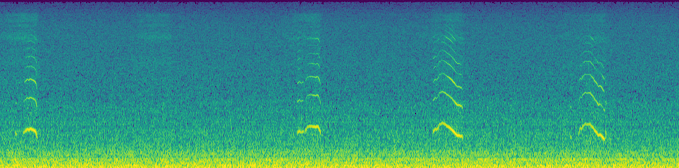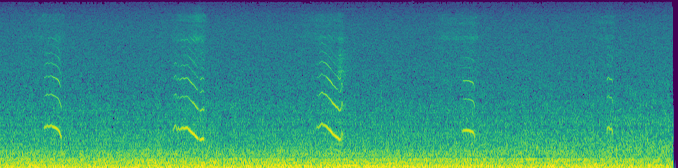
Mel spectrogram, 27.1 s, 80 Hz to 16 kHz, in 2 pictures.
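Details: Kitten snoring with soft, high, squeaky whistles on each breath, about 21 breaths a minute.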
